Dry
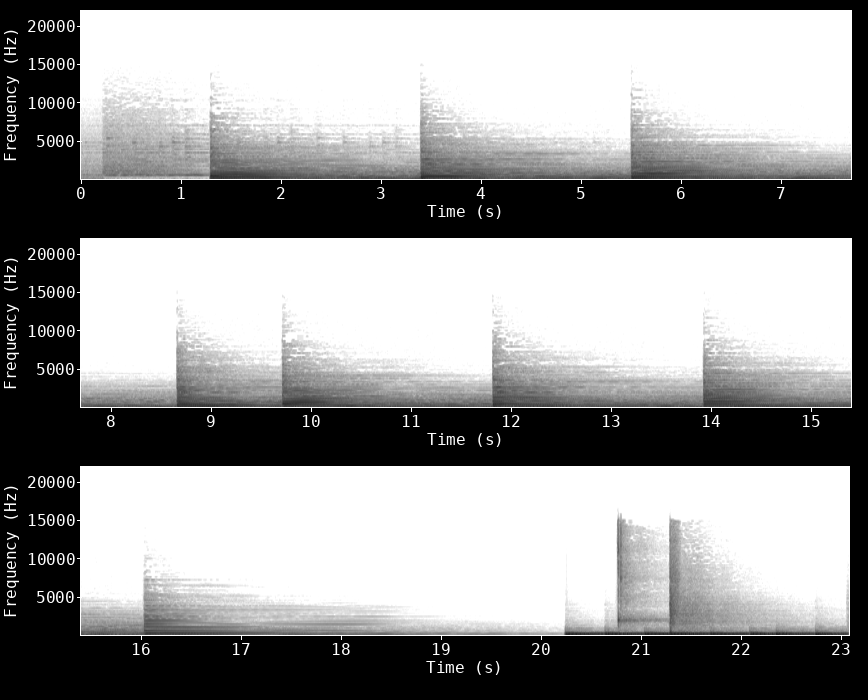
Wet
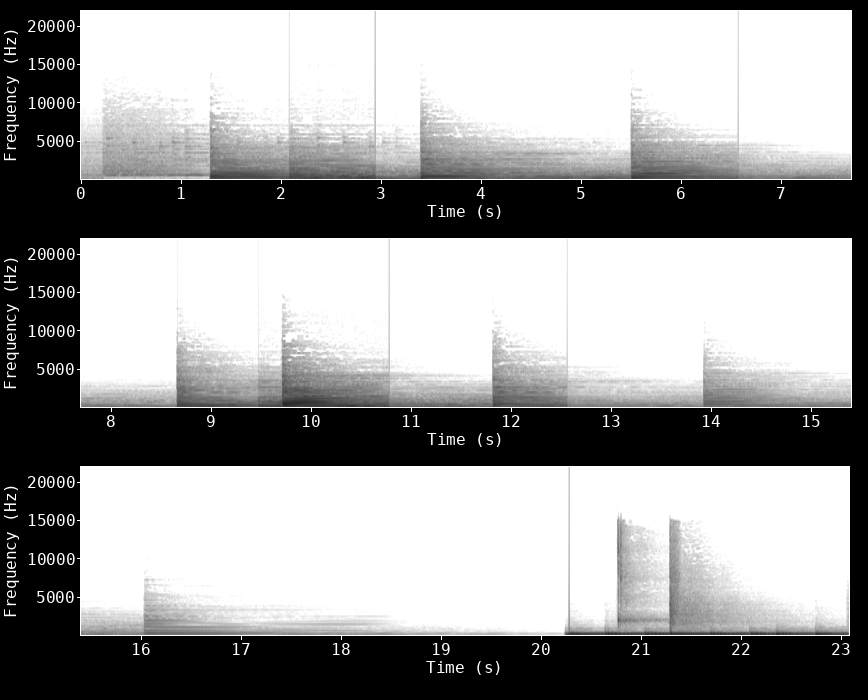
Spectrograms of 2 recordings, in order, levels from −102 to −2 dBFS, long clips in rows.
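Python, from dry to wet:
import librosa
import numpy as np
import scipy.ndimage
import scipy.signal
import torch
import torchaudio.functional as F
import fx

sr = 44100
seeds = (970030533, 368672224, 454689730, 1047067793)

y = fx.gain(x, sr, db=fx.steps((0.0, -4.5), (2.09, 5.0), (2.95, -4.5), (6.58, -12.5), (8.67, -5.5), (9.48, 4.0), (10.79, -6.5), (12.57, -16.0), (20.29, -5.5)))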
